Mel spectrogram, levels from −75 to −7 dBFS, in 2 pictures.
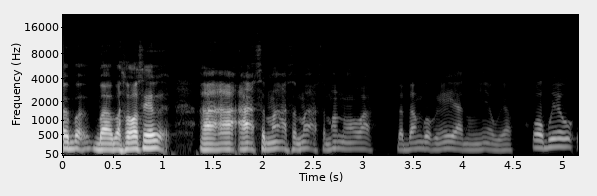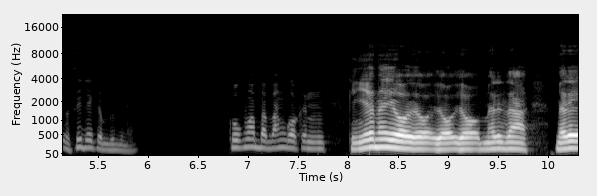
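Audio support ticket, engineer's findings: Zipper noise, 1.58–2.88 s and 7.54–8.3 s. Ticking during gain ramps: level moves in 3 dB unsmoothed steps, around 20 dB down, then back up. Each step clicks.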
